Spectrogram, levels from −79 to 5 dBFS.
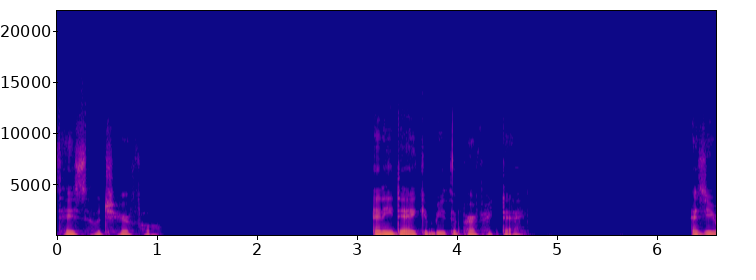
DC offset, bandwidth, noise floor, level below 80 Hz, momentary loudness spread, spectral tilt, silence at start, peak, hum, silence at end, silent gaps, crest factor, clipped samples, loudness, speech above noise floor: under 0.1%; 12 kHz; -88 dBFS; -60 dBFS; 15 LU; -6.5 dB/octave; 0 s; -16 dBFS; none; 0 s; none; 22 dB; under 0.1%; -36 LUFS; 54 dB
